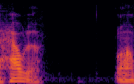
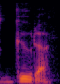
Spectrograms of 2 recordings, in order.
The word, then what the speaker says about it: Gouda: Um to me I would consider it something in between cheddar and howa u which Americans pronounce as guda.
